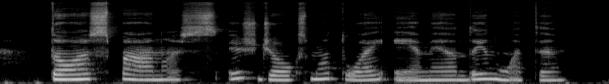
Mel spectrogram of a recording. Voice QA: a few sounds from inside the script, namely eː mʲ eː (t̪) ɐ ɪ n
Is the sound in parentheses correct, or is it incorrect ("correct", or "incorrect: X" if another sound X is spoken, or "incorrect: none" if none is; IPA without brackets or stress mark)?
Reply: incorrect: d̪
